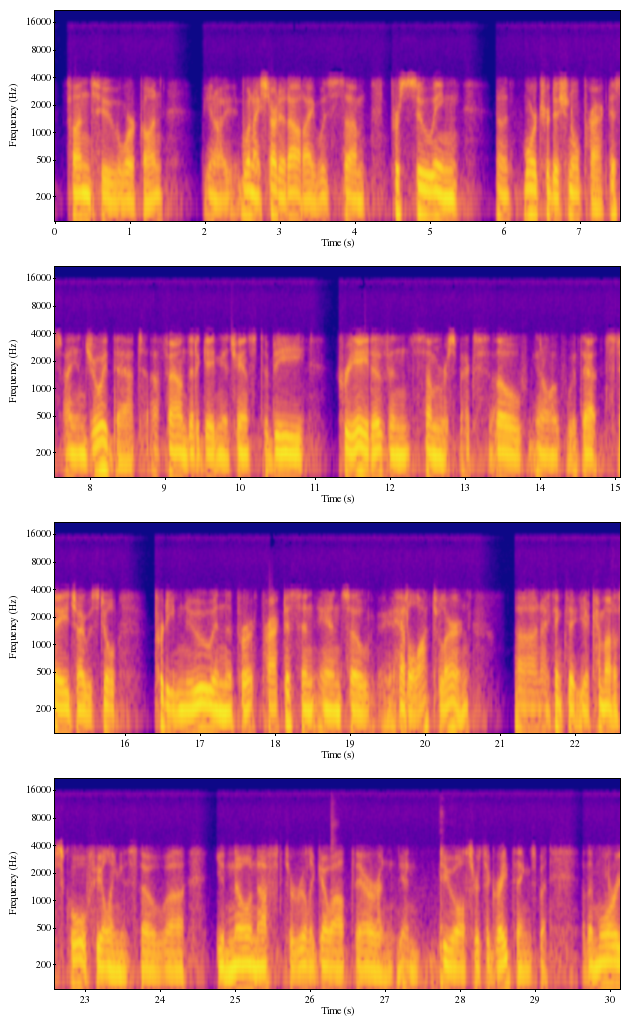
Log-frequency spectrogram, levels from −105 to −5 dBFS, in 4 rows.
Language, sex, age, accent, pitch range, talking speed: English, male, 50-69, American, 90-110 Hz, 175 wpm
